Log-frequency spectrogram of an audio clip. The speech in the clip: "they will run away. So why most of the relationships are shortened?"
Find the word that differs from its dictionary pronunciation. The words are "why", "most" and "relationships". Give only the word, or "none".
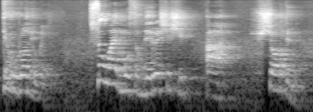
relationships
